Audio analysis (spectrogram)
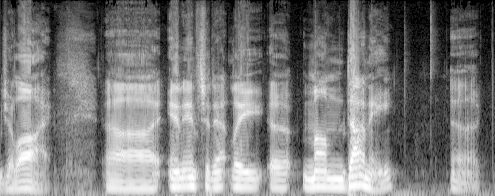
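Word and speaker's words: Mamdani: Uh and incidentally uh Mandani uh correct pronunciation uh is is not a commie he's a socialist.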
